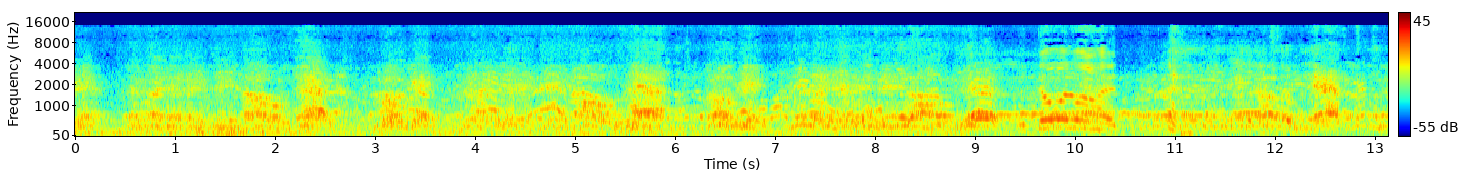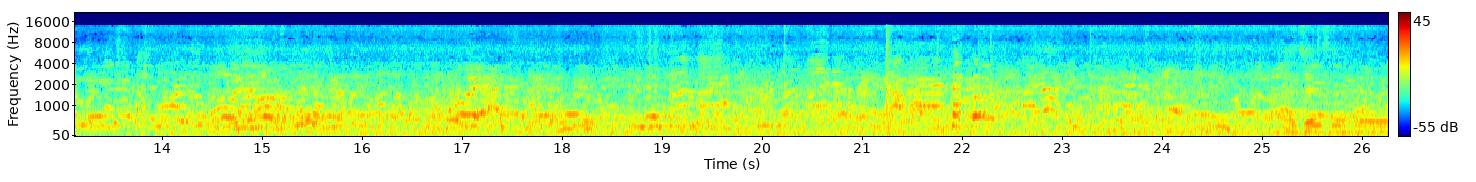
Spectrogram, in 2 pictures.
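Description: A large crowd of young men chants and shouts loudly outdoors.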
